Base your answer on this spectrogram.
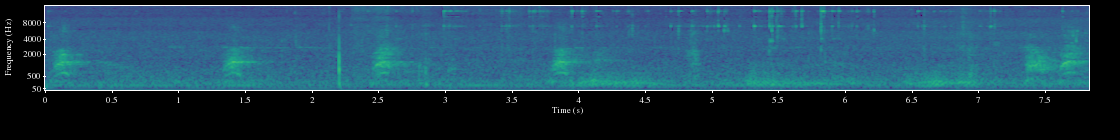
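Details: A Chihuahua puppy at play outside lets out soft, high yips and whimpers roughly once a second. The sounds are faint over a low outdoor rumble with occasional clicks.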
